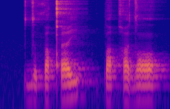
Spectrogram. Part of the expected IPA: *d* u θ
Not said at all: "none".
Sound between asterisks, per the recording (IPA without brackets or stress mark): d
